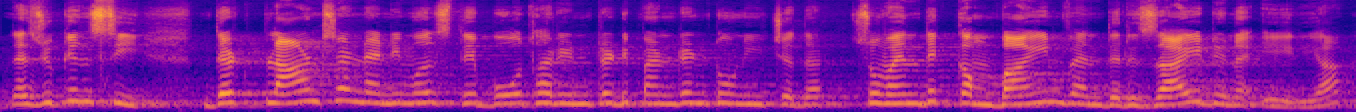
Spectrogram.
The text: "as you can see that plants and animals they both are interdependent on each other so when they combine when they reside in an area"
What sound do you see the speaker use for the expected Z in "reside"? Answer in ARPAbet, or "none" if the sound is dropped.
Z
